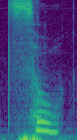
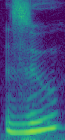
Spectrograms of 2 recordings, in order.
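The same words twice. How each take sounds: First: It starts with a sharp ts sound. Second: It starts with a buzzing z sound. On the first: The speaker calls it right. "but Zoo" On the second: The speaker calls it wrong. "So it's not zoo"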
